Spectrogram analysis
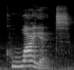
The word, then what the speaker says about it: quiet: It's two sounds. It's the sound k and the sound u. Like in the words queen, quit, quiet.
